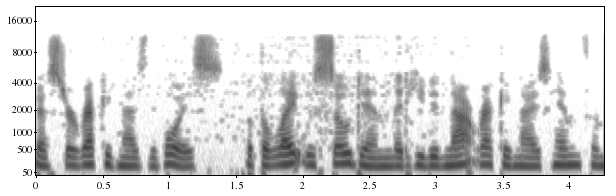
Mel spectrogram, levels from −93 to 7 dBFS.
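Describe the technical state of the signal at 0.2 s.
At 0.2 s you're hearing overdone noise removal, and it's not a local blip; it runs through the whole speech clip, so this moment sits inside it. The reduction was pushed too hard, so any frequency band hovering near the tool's noise estimate gets pulled way down or switched off, taking quieter parts of the voice along. What's left is a background that drops and breaks up into little twinkling specks.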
